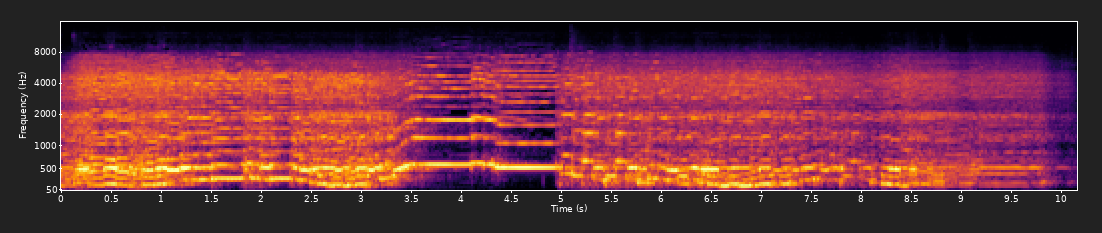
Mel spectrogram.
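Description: Electric bassoon played through a Line 6 M13 effects pedal on an overdrive setting: a distorted, continuous melodic line moving from note to note. There is one note held for about a second and a half in the middle.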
